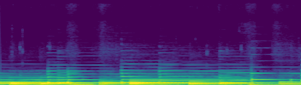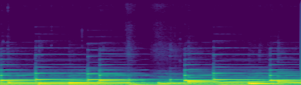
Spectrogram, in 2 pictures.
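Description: Calm solo piano music, notes struck one after another at an unhurried pace and left to ring.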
